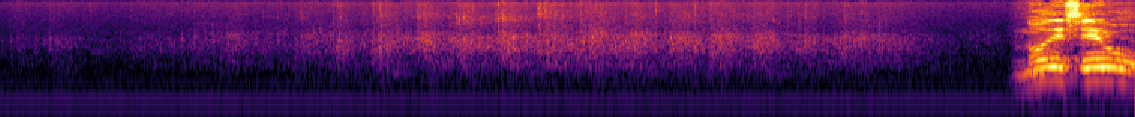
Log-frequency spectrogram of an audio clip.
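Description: An audience applauds across a large hall.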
